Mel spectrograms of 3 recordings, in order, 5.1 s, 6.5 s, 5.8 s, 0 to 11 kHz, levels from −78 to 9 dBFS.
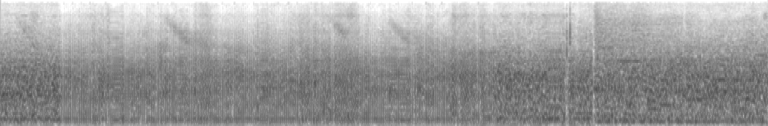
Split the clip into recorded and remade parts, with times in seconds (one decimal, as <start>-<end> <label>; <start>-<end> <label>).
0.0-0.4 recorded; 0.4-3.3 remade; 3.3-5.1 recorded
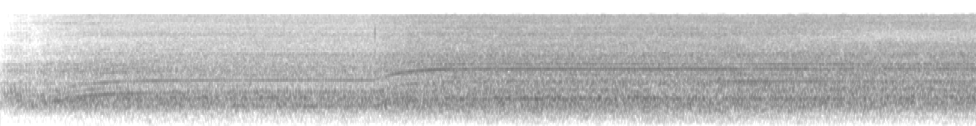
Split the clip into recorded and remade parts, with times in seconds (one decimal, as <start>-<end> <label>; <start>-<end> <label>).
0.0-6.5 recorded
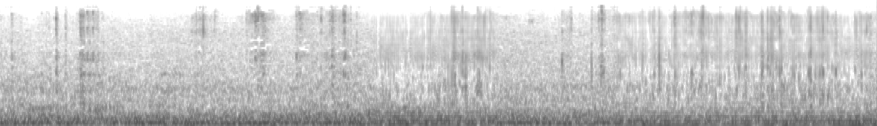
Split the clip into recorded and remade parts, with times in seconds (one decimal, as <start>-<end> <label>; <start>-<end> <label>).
0.0-2.5 recorded; 2.5-3.3 remade; 3.3-4.1 recorded; 4.1-5.8 remade

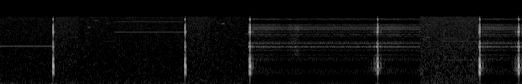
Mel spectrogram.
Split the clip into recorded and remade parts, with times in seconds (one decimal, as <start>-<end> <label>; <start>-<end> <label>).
0.0-2.5 recorded; 2.5-4.2 remade; 4.2-4.8 recorded; 4.8-5.2 remade

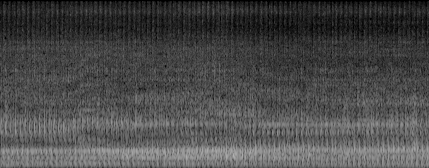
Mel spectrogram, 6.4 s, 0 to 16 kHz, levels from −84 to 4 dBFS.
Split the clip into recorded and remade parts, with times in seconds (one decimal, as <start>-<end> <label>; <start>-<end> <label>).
0.0-6.4 recorded

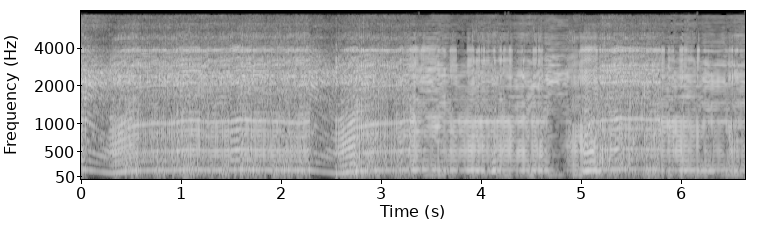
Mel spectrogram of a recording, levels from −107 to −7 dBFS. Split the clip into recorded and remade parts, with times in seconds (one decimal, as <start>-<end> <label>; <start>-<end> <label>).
0.0-3.3 recorded; 3.3-5.2 remade; 5.2-5.8 recorded; 5.8-6.6 remade

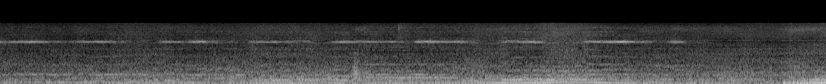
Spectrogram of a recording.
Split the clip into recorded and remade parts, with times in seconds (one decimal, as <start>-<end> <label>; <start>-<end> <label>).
0.0-8.3 remade

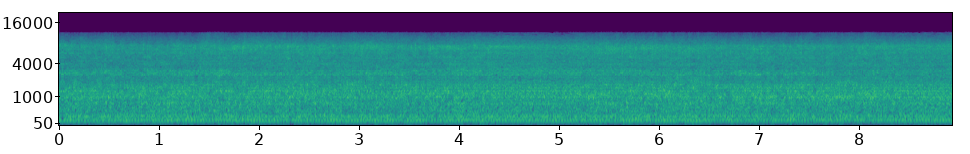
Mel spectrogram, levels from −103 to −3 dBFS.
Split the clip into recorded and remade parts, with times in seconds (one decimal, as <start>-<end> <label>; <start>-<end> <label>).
0.0-4.3 remade; 4.3-5.2 recorded; 5.2-8.4 remade; 8.4-8.9 recorded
